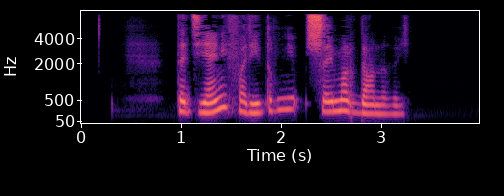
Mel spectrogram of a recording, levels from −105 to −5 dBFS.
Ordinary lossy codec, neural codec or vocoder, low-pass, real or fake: MP3, 32 kbps; codec, 16 kHz in and 24 kHz out, 0.9 kbps, LongCat-Audio-Codec, four codebook decoder; 7.2 kHz; fake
